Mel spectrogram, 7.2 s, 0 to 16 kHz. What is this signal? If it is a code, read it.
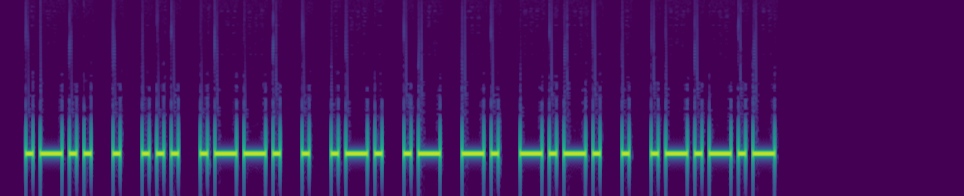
Morse code, heard as a keyed tone, about 22 wpm, 700 Hz. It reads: LESPERANCE.
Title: A Sound Of Thunder 22wpm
